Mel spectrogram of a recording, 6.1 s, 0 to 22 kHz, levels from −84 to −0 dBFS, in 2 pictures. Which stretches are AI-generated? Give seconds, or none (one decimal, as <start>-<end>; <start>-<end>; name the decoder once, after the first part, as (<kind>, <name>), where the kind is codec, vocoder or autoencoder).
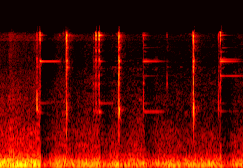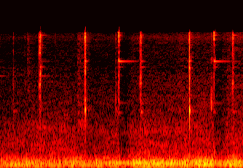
none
